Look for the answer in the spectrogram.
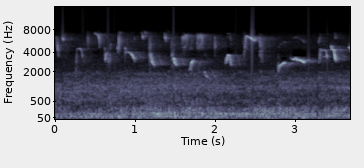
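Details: Eurasian blackcap singing: a fast, varied warble of short clear whistled notes and slurs, high-pitched and tumbling, with a low background rumble.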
